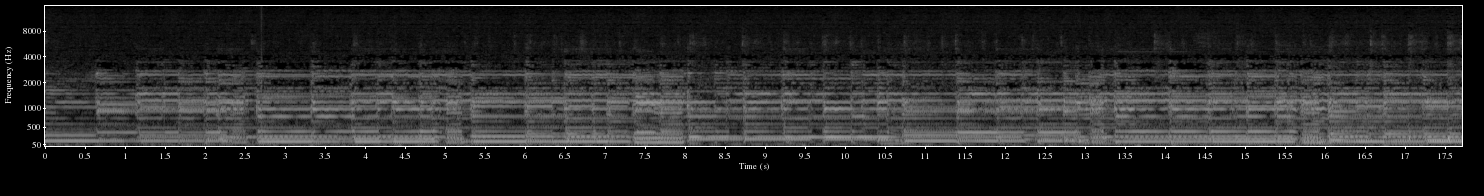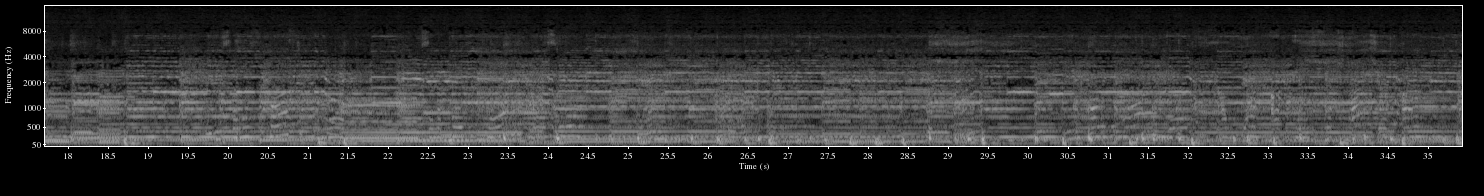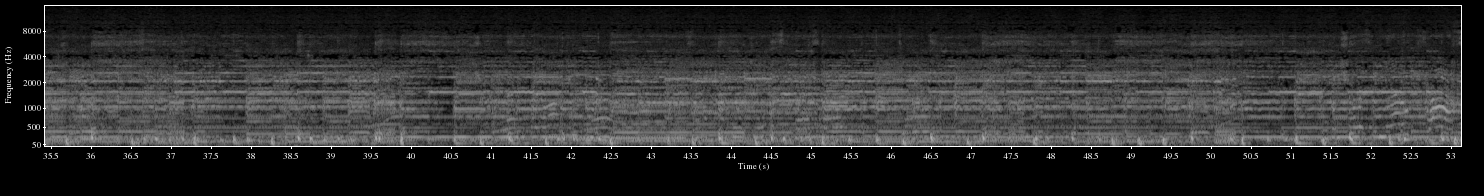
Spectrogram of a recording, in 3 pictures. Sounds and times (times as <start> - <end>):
Music: 0.0 - 53.1.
